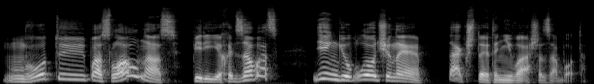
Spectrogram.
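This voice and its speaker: A man's voice: fairly high pitch, wildly swooping pitch, normal speed, voice pushed up. Brash crew foreman, performed by a male narrator: coarse, bossy, mocking, with wildly swinging intonation. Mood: brazen, mocking. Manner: barking orders, coarse, mocking.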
